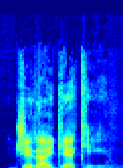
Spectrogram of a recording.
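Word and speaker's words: 時代劇: of a tantamount to period drama and it's pronounced jidaigeki huh now that sounds familiar huh yeah and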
